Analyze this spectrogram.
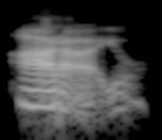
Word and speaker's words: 앓아요: And who followed by zero consonant, then sound cancels. So it's 알아요, but together 알아요. So 르 actually carry over. 알아요.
